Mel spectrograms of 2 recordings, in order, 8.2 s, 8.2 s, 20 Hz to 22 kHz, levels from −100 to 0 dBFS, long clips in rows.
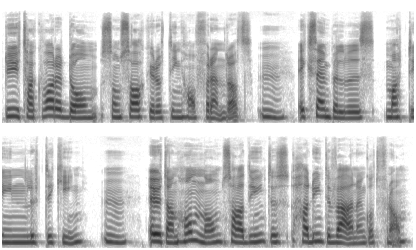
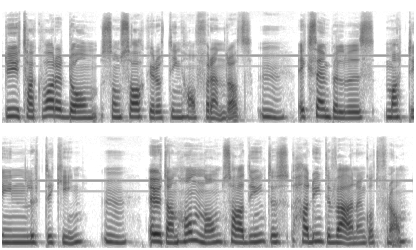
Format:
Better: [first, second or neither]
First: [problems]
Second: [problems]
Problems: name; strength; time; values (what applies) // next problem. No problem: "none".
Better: first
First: none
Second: high-pitched whine; faint; throughout; 3.5 kHz, 30 dB below the speech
